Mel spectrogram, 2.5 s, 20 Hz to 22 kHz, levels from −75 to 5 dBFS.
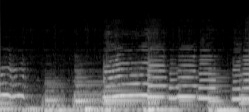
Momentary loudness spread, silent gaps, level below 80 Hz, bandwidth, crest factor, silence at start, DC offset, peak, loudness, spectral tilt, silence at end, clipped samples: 7 LU; none; -22 dBFS; 7.8 kHz; 14 dB; 0 s; under 0.1%; -2 dBFS; -16 LUFS; -9 dB/octave; 0 s; under 0.1%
